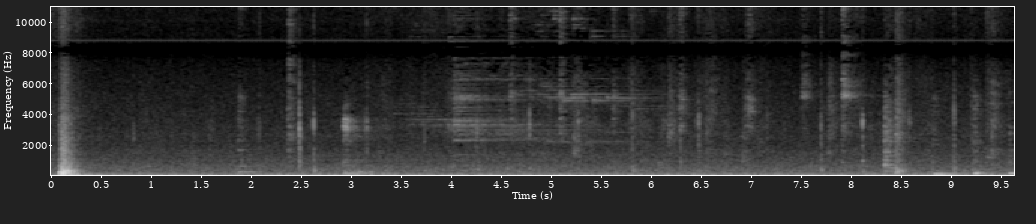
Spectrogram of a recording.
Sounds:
music
drum machine

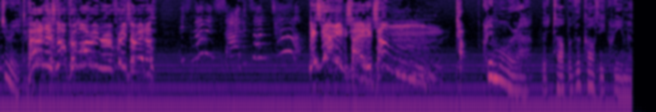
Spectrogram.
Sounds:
speech

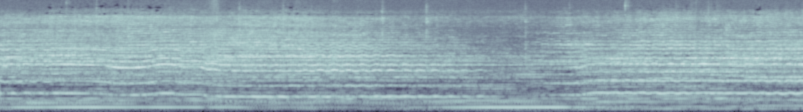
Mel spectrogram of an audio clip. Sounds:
playing theremin

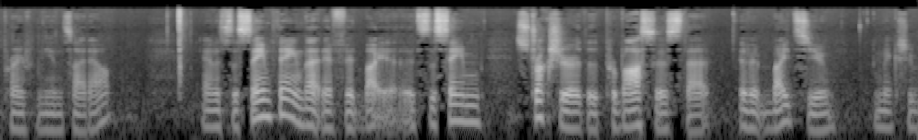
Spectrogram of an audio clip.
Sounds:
speech

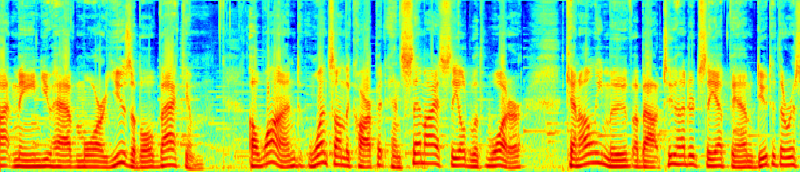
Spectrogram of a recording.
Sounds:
music
speech

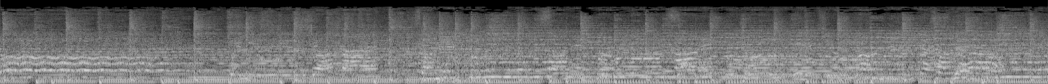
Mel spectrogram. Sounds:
rhythm and blues
music

